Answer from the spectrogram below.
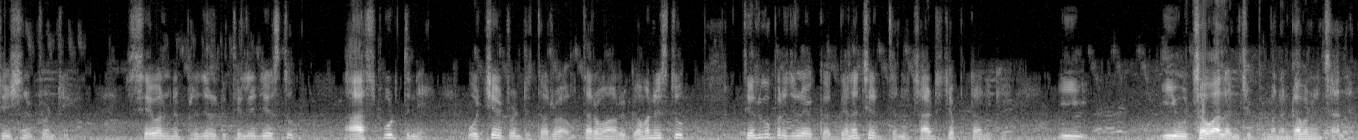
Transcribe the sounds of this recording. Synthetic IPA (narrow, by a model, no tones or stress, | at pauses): t͡ʃeːsinɐʈuʋɐɳʈi | sɛːʋɐlɐnipɾɐd͡ʒɐlɐkut̪e̞lijɐd͡ʒe̞ːst̪uː | aːspuːɾt̪ini | ʋɐt͡ʃːeːʈuʋɐɳʈit̪ɐɾɐt̪ɐɾɐʋaːɾuɡɐmɐnist̪uː | t̪e̞luɡupɾɐd͡ʒɐlɐjɔkːɐɡ̪ʱɐnɐt͡ʃɐɾit̪ːɐnut͡ʃaːʈi̥t͡ʃɛpːɐ̥ʈaːnikiː | iːut̪sɐʋaːlɐnit͡ʃe̞pːimɐnɐmɡɐmɐniɲt͡ʃa̰ːli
